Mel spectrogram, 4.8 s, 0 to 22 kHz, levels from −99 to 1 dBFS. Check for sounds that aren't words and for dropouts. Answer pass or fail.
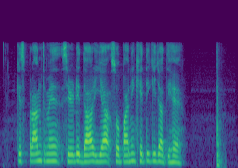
fail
